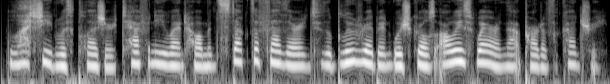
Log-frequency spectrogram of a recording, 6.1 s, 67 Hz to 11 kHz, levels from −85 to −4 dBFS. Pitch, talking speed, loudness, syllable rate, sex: 220 Hz, 235 wpm, -17 LUFS, 5.7 syllables/s, female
